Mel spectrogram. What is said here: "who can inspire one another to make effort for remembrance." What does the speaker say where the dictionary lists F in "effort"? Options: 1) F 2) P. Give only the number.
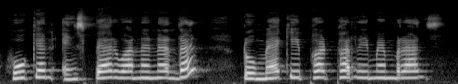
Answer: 2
